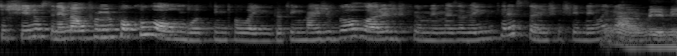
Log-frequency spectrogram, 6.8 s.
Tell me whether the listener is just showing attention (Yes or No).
No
